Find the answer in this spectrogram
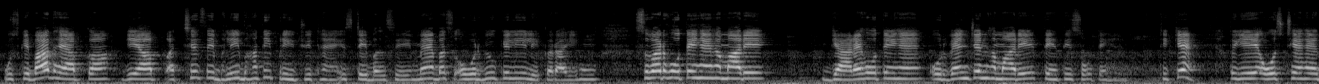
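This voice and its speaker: A woman's voice: a little high, a little hiss or hum, poor audio. A woman teacher giving an exam-prep lecture, explaining step by step, asking questions and answering them herself, with English terms mixed into her speech.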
